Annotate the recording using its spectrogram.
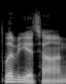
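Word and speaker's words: Livyatan: And then I looked it up and I was like, "No, these are that's actually how this is pronounced. It's Livoton, which is basically a gigantic sperm whale with razor sharp teeth that's apparently hunting the megalodon."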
